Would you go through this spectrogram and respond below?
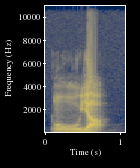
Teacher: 不要, because this 要 is a fourth tone, so this 不, originally this 不 is also a fourth tone, but with this 要, this 不 changed to the second tone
